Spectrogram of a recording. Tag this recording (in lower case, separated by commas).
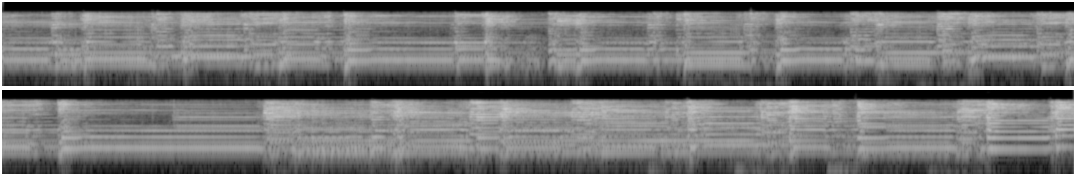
music, musical instrument, electric guitar, guitar, plucked string instrument, strum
